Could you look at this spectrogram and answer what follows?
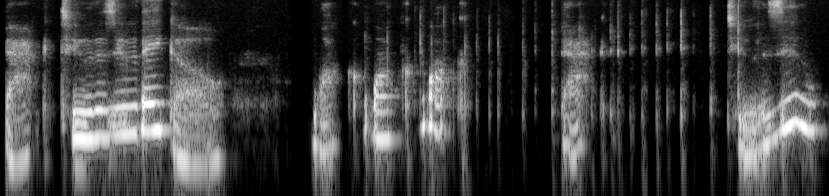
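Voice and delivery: soft unvoiced storytelling whisper; hushed whisper. Teacher whispering the animals back to the zoo. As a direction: tiptoe the words like sneaking animals.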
